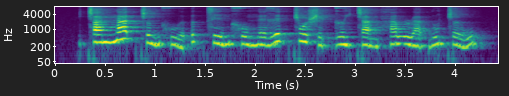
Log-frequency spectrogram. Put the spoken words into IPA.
c a˧ m ŋ a˦˥ t̚ c ə˨˩˦ ŋ x u˨˩˨ ə̯ ʔ ə˦˥ k̚ s e˨˩˦ m x o˨˩ ŋ ɛ˨˩ ɣ ɛ˦˥ t̚ c o˧ ʂ e˨˩ k̚ ɣ ə˨˩˦ j c a˨˩ m h a˧ w ɹ a˨˩ k̚ l u˧ c ə˨˩˦ w

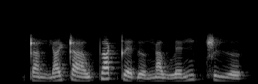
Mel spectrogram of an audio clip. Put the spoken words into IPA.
ʈ a˨˩ n j a˧˥ j ʈ aː˨˩˦ w t̪ a˦˥ k̚ t̪ ɛ˨˩ ɗ əː˨˩˨ ŋ a˨˩ w l ɛ˨˩˦ ŋ ə˦˥ k̚ ʂ ɨ˨˩ ə̯

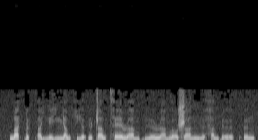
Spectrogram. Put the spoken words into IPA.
w a˦˥ k̚ ɓ ə˨˩ k̚ ʔ a˨˩˨ j ŋ e˧ j ɲ a˧ w h i˧ ə̯ ʔ ɨ˧˥ ʈ a˧˥ w t̪ʰ ɛ˧ ɹ a˨˩ m ɓ ɨ˨˩˦ ə̯ ɹ a˧˥ m l ɔ˨˩˨ ʂ a˧˥ n ŋ ɨ˨˩˦ ə̯ h a˨˩ n ɗ əː˨˩˦ | ʔ ə˧ ŋ

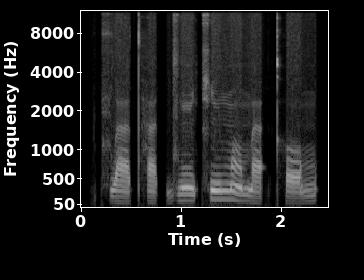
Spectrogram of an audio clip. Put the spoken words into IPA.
t͡ɕ w a˨˩ t̪ʰ a˨ t̚ d͡z ẽ˧ t͡ɕ ĩ˦ m ɔ̃˧ m a˨ ʔ kʰ ɔ˨˦ m

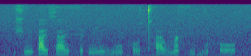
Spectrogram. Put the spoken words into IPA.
ʃ ĩ˦ ʔ a˦˨ ɪ̯ θ a˦ ɪ̯ h ɪ˦ ʔ ɲ ĩ˨ b ũ˦ h o˦ tʰ a˦ ʊ̯ m ã˦˨ h i˦ b u˦˨ h o˨

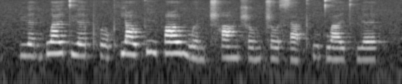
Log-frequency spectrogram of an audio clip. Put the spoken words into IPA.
ɥ ɛ˨˩ n p w a˥ ɪ̯ t̪ ɥ ɛ˧˥ pʰ ɤ˨˩ pʰ j ɑ˥˧ ʊ̯ t̪ i˥˩ p ɑ˥ ʊ̯ n̪ w ə˨˩ n ʈ͡ʂʰ ɑ˥ ŋ ʂ ɤ˧˥ ŋ ʈ͡ʂ ɤ˧˥ s ä˨˩ t̪ʰ i˥˩ t̪ w a˥ ɪ̯ t̪ʰ ɥ ɛ˥

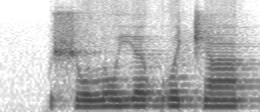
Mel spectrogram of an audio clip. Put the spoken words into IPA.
ʃ o˨ l o˧ j ɛ˧ ɡʷ ɛ˦ t͡ʃ ã˧

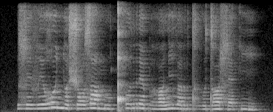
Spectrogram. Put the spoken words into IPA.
ɮ e v e ʁʷ e ɲ ɒ ʃ u zˤ æ m u ǃʰ o r æ bʱ ɒ l i l ɒ r dʱ o d ɒ ɬ æ k i

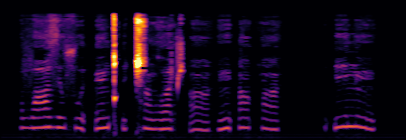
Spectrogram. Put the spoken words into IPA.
v ɑ z i sʷ e ʔ ẽ ǃʼ i ǁ ɑ̃ ʁʷ a t͡ʃʼ ɑ̃ | ĩ ʔ ɑ̃ qʷ ã | ʔ i n ĩ

